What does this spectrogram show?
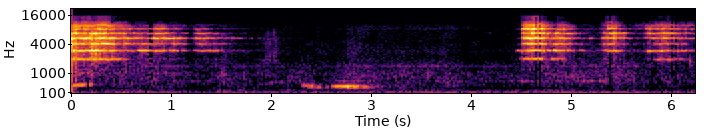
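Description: Birds calling: a high, ringing call at the start and a run of short high calls from about four and a half seconds, with two short low notes, one at the start and one about two and a half seconds in.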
